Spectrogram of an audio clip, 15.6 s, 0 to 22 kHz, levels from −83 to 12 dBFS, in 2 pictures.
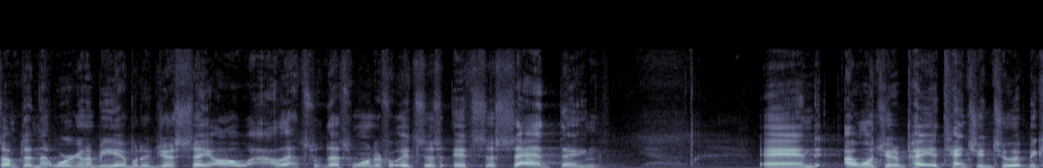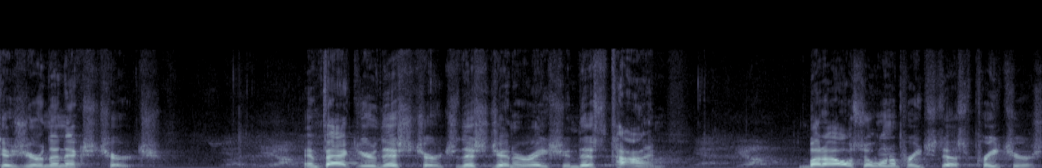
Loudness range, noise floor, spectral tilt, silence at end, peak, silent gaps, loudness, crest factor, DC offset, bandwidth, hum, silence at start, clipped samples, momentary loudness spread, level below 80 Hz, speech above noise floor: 4 LU; -50 dBFS; -3.5 dB/octave; 0 s; 0 dBFS; none; -20 LUFS; 22 dB; under 0.1%; 16 kHz; none; 0 s; under 0.1%; 11 LU; -56 dBFS; 30 dB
